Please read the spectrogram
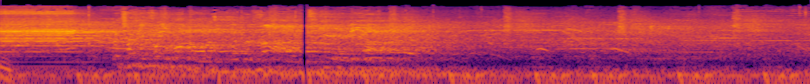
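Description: Arena PA music playing over the murmur of a crowd in a large basketball arena while play is stopped.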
